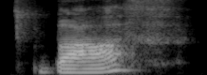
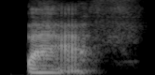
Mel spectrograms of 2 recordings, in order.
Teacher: there's a large group of words in the UK that get pronounced with an open ah sound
